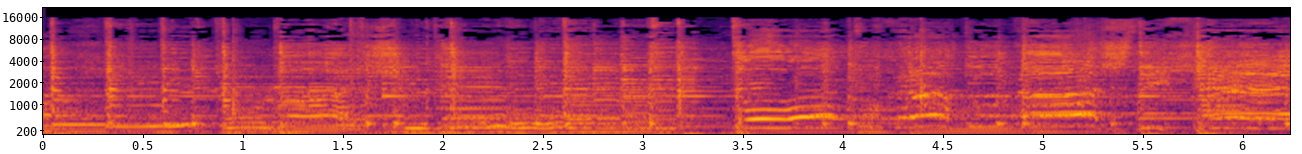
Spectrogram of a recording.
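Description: A man singing a Greek song with acoustic guitar accompaniment, the sung line sliding and ornamented over plucked strings and steady low notes.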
